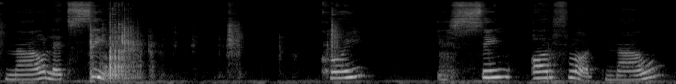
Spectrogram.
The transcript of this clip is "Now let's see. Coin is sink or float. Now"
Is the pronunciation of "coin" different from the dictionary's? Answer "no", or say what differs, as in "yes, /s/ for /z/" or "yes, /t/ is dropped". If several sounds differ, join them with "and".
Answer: yes, /n/ is dropped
